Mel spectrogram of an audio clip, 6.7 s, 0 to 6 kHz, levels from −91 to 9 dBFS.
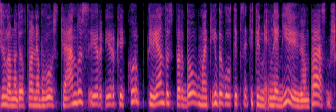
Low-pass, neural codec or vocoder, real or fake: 5.4 kHz; codec, 44.1 kHz, 1.7 kbps, Pupu-Codec; fake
